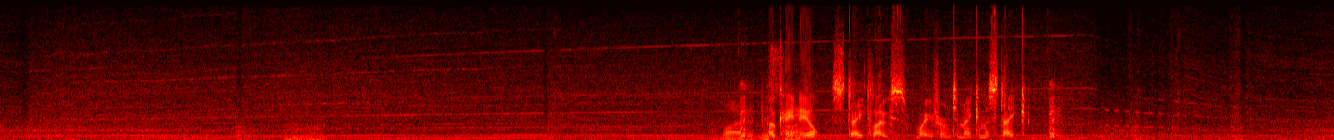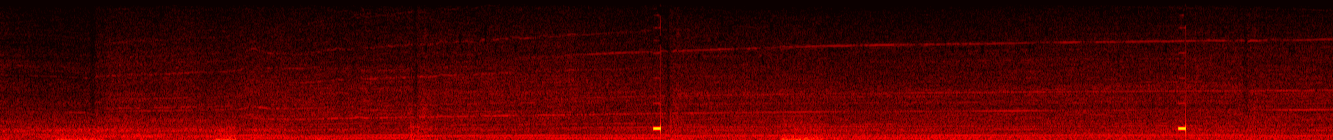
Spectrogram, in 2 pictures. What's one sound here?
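A race car engine roars steadily, rising in pitch and dropping back with each gear change.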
